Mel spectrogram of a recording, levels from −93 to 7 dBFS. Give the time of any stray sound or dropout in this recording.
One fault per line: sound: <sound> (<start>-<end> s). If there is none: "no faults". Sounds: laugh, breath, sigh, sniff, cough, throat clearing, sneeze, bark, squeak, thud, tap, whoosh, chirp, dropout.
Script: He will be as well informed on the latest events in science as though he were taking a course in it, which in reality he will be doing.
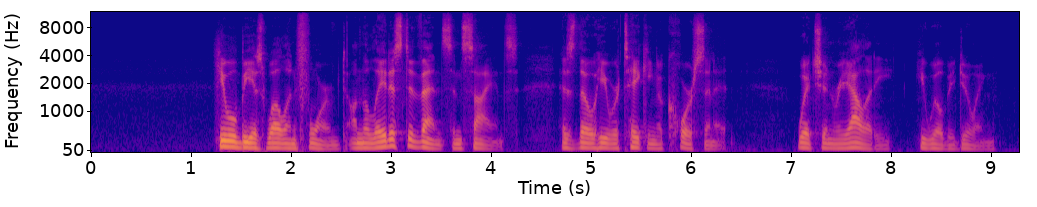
no faults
